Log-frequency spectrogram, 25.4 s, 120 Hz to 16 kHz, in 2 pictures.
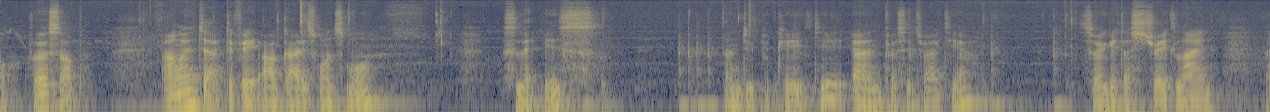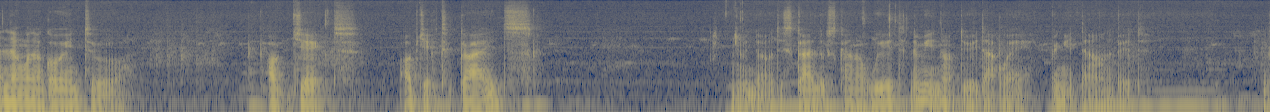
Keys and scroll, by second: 7.7 typing.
